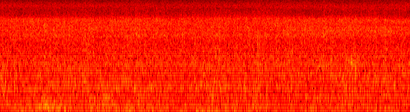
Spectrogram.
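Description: Mountain stream rushing over boulders in a small cascade, a loud, steady noise of falling and churning water.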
